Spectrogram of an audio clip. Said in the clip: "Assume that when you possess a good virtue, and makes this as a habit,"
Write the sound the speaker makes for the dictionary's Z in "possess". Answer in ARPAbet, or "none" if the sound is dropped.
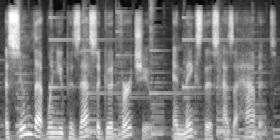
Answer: Z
